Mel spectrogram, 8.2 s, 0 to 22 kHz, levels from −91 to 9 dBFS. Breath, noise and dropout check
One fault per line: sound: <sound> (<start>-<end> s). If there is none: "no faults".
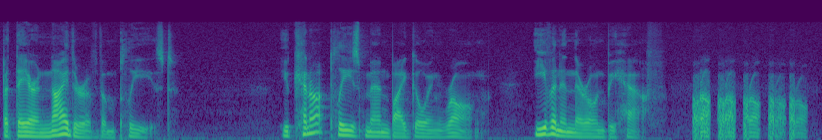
sound: laugh (6.9-8.1 s)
